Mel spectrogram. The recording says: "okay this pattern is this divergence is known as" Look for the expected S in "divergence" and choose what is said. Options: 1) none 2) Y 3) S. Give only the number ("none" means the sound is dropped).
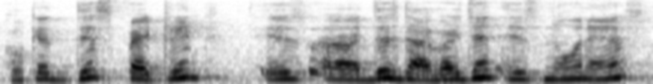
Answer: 1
